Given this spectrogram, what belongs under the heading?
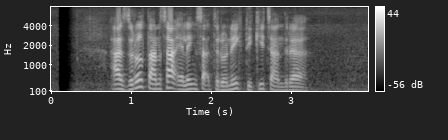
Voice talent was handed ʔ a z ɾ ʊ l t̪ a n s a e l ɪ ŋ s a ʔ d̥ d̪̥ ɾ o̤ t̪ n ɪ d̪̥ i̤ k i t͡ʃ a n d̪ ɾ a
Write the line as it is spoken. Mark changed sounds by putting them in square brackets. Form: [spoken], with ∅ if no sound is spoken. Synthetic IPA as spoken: ʔ a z ɾ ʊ l t̪ a n s a e l ɪ ŋ s a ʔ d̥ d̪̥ ɾ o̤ [∅] n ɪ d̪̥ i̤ k i t͡ʃ a n d̪ ɾ a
